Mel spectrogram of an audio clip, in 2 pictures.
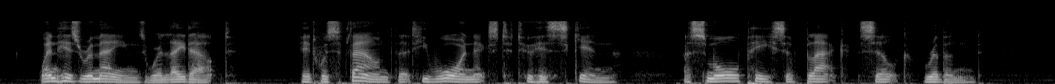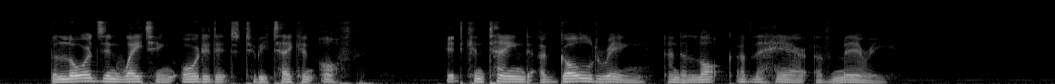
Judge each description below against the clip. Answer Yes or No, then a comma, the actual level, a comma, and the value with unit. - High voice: No, low, 115 Hz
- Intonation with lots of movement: No, average, 3.5 semitones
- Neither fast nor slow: No, slow, 130 wpm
